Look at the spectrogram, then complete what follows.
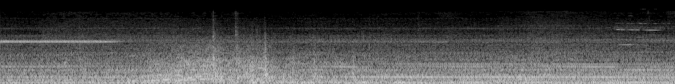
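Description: London Underground 1992 Stock electric tube train starting away from the platform. A burst of noise comes about two seconds in, then a steady motor tone sets in as it gets moving.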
